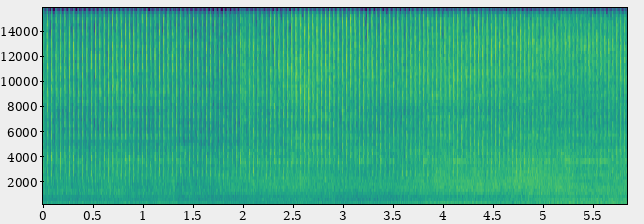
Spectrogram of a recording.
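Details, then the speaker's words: Troy-Bilt CSV 060 chipper shredder vac, Chinese MTD single-cylinder engine, full tank, burns no oil, about 30 degrees outdoors: engine catches and runs evenly, speed rising smoothly to a steady buzz, no knocks or misses; normal running. "she's got a full tank of gas doesn't burn a drop of oil this good motor it's a Chinese MTD brand engine"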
